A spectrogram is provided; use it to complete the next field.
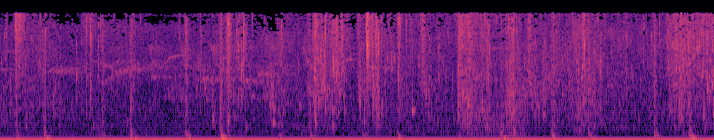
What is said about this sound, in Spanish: Mowgli llena una corteza de coco con agua y se limpia las pantorrillas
